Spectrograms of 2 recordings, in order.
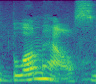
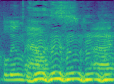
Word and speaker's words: Blumhouse: It is, in fact, Blumhouse, not Bloomhouse. His name is Jason Blum, and we've been mispronouncing it this whole time.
